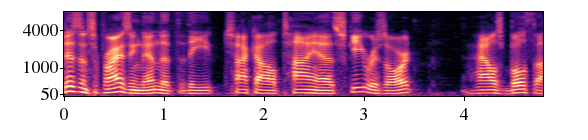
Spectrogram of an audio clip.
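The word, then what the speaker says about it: Chacaltaya: Chaka chakal okay how do you say that chakal TAA c h a c a l t ya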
